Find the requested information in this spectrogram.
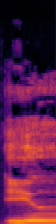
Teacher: Dibaca samar kemudian juga dia didengungkan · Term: ikhfa hakiki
